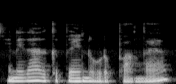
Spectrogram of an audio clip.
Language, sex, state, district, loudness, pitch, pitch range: Tamil, female, Tamil Nadu, Kanyakumari, -15 LUFS, 155 Hz, 145-170 Hz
